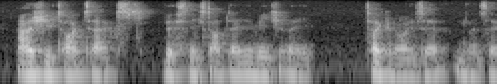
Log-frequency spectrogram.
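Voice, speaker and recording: Somewhat breathy and monotone, flat in intonation, with an English accent. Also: man. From England. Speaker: software developer. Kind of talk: live-streamed technical talk. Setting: live stream. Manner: hesitant, many fillers.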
